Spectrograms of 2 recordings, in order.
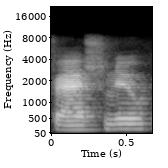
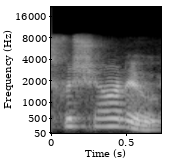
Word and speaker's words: Fashanu: out of Penn State it is pronounced fashu by the way Olu said it himself so for everyone's saying it's fashanu it's not but they desperately need help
